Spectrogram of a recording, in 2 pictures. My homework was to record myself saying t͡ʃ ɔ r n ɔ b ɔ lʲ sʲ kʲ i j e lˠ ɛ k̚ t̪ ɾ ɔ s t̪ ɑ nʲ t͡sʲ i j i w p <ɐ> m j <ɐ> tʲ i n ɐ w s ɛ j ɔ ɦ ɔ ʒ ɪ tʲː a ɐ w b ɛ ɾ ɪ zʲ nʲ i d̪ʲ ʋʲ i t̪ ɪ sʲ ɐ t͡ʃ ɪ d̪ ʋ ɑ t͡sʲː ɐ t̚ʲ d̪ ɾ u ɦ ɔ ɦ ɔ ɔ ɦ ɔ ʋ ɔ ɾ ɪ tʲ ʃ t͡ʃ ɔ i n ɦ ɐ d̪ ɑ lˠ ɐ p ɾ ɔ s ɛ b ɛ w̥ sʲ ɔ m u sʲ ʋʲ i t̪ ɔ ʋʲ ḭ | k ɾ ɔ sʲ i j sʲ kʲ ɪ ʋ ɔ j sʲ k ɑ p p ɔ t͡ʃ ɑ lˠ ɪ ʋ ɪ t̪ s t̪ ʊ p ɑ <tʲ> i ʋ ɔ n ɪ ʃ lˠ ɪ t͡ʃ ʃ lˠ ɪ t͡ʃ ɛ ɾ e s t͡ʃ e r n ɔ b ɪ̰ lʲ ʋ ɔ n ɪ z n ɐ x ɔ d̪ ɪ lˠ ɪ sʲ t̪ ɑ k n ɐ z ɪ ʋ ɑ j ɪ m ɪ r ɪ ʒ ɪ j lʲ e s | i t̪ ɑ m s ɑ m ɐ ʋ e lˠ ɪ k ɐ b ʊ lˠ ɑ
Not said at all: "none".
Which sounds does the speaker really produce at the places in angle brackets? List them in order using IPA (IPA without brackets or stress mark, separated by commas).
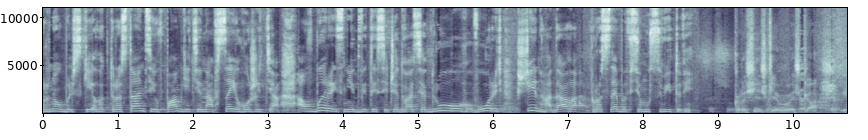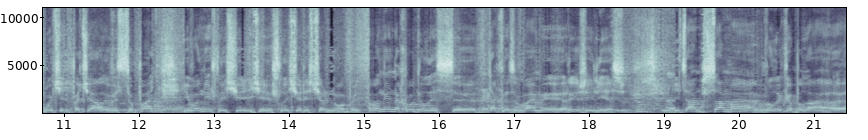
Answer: ɑ, ɐ, tʲ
